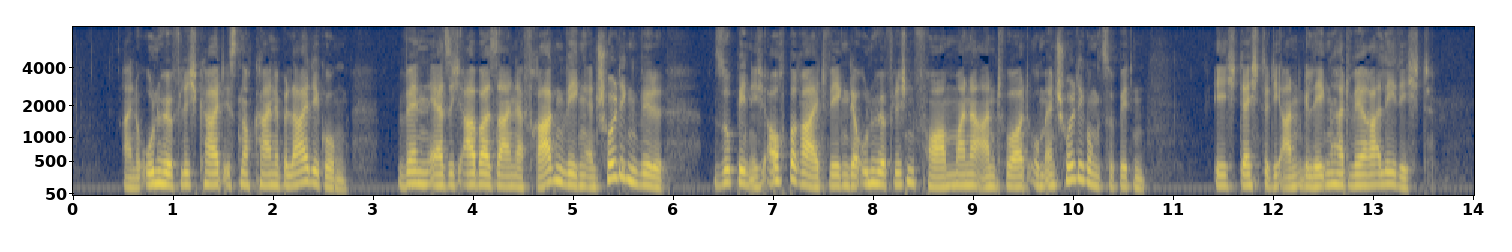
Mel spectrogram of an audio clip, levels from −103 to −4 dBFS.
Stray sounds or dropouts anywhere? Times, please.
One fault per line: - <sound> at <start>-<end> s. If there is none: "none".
none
